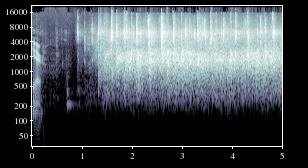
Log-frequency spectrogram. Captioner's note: applause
